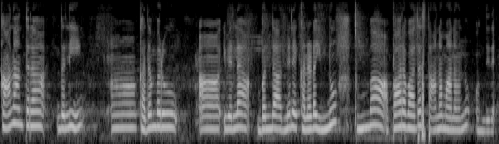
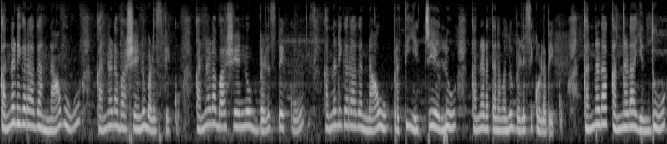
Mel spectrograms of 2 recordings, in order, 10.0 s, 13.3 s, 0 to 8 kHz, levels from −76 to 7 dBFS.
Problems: constant background noise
